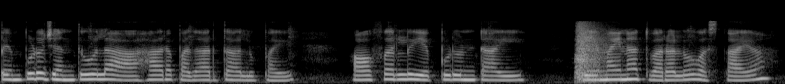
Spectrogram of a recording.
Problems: constant background noise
